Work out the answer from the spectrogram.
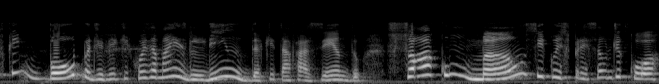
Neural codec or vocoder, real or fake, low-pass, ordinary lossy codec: none; real; 7.2 kHz; none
